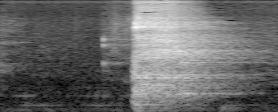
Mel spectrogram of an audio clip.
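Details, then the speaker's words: A brief quiet intake of breath, then one sudden loud explosive burst through nose and mouth fading over half a second; a single sneeze from an adult after an itchy nose. "comme à chaque fois que je fais une crise d'éternuement ou un éternuement tout court et ben on dirait que j'ai envie d'encore éternuer"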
